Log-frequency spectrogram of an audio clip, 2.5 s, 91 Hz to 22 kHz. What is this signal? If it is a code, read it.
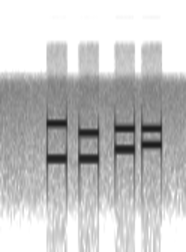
DTMF, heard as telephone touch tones, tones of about 260 ms. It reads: 3180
